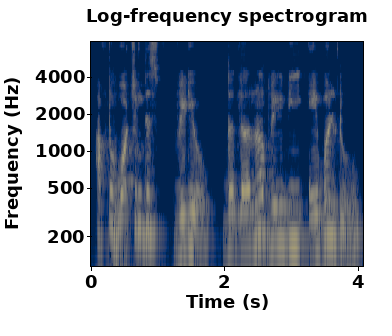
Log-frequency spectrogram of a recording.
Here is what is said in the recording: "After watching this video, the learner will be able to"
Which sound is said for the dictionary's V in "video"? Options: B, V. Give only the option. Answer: V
